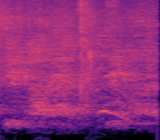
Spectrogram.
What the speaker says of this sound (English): now the crowd is into it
